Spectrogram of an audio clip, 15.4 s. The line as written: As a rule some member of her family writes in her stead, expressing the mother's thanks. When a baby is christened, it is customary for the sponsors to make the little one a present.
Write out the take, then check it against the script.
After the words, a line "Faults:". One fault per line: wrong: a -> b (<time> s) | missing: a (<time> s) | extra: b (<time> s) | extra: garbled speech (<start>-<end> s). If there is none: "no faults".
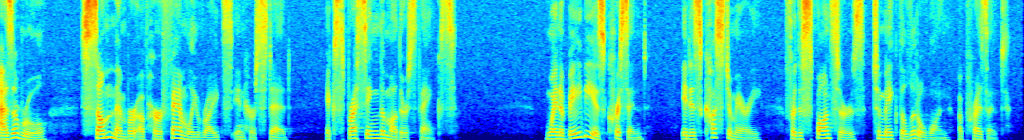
As a rule some member of her family writes in her stead, expressing the mother's thanks. When a baby is christened, it is customary for the sponsors to make the little one a present.
Faults:
no faults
